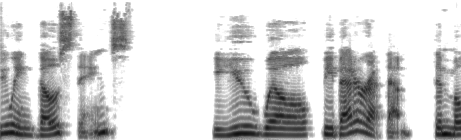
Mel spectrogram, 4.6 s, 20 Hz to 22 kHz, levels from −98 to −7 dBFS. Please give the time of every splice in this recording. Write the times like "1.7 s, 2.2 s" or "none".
3.1 s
